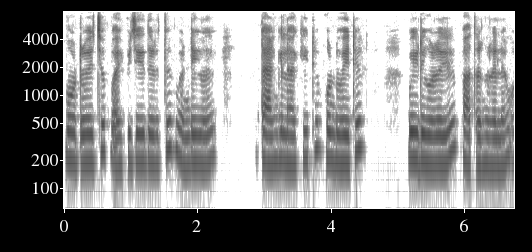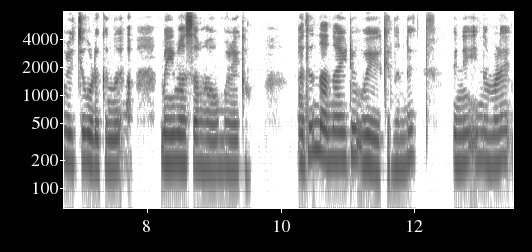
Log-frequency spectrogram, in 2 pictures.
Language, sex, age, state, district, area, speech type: Malayalam, female, 30-45, Kerala, Kasaragod, rural, spontaneous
